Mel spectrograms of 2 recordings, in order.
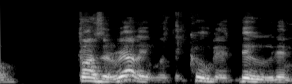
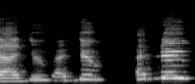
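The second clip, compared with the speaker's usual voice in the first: each I do climbing much higher; mock wedding vow; 10 semitones higher than usual. Fan back at the altar, mock vow climbing high. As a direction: vow it again, lightly mocking. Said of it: "just say".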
